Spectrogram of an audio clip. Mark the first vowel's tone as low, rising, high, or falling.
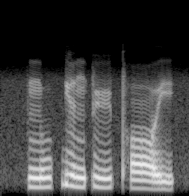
rising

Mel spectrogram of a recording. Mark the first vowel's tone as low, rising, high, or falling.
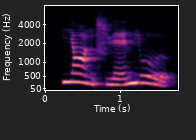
falling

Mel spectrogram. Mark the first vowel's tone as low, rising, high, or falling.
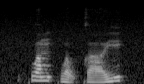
high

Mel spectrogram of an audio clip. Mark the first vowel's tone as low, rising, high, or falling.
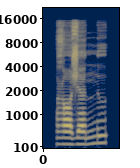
low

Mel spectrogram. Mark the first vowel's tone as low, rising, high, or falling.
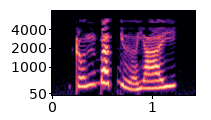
rising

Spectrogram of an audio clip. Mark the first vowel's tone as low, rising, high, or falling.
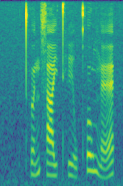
rising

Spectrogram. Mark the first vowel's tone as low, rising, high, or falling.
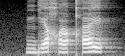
rising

